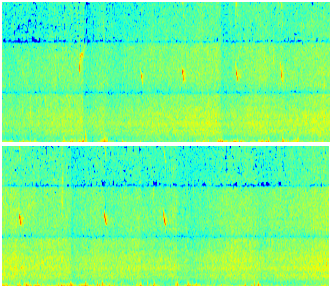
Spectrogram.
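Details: Rock pipit on the coast path near The Grove, Isle of Portland, on a gusty day: thin, high single notes repeated roughly once a second, faint beneath heavy wind and low rumbling surf.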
